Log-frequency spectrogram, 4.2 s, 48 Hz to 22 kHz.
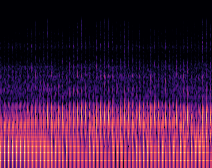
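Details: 1993 Yamaha XT 600 E (3TB) enduro, first run after sitting about 12 years: loud, rapid, even thumping with no misses; the single runs steadily at idle.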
